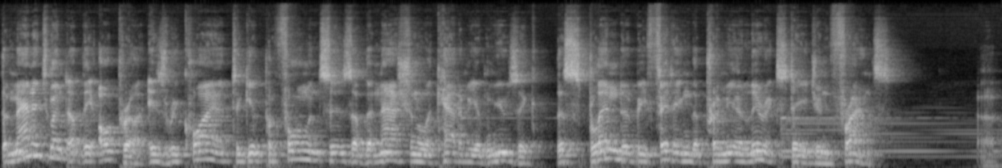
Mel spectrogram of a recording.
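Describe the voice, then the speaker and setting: A man's voice: mid-range voice, dark tone, roomy sound, natural voice. A man playing a grave, formal opera house manager in an audio drama, speaking solemnly and with an ominous air. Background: plucked guitar music.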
